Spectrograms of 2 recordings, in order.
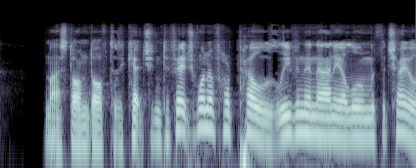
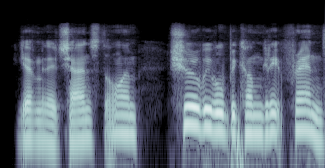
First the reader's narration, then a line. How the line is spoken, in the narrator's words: she continued in a patronising tone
